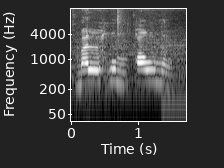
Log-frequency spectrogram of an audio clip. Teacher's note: Hukumnya idhar syafawi karena ada mim sukun bertemu dengan huruf qaf, dibaca jelas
